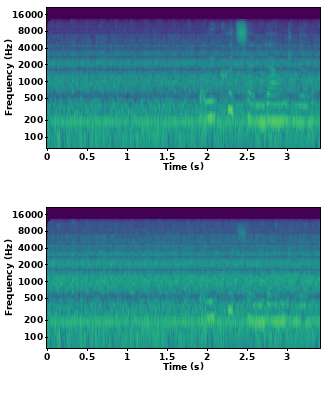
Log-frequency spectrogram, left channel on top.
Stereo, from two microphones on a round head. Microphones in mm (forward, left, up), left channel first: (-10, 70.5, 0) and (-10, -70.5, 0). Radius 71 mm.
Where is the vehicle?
40° right (ahead or behind).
